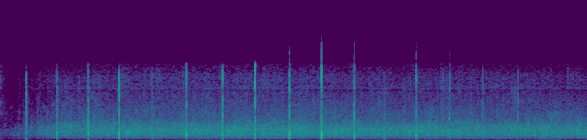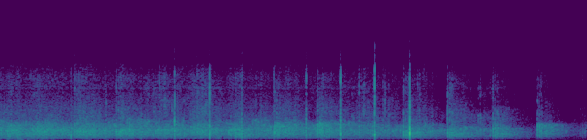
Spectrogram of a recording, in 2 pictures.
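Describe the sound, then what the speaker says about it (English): An audience applauds students at a school awards night, a sustained, fairly distant wash of clapping with scattered sharp claps standing out, fading toward the end. "Let's give these students a round of applause."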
